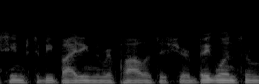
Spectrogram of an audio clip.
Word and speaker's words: Rapala: Yeah, no, the Rapala is correct, John. It is. No, you're saying it right. Yes. I admittedly. Yeah, I'm. But everybody, Rapala's good too.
